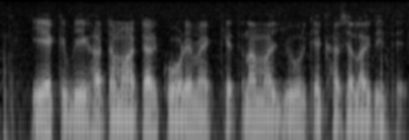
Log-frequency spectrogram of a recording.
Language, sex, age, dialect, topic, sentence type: Magahi, male, 51-55, Central/Standard, agriculture, question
